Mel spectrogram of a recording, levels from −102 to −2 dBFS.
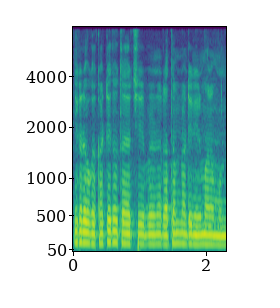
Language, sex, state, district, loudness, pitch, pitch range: Telugu, male, Telangana, Adilabad, -14 LUFS, 130 Hz, 125-135 Hz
